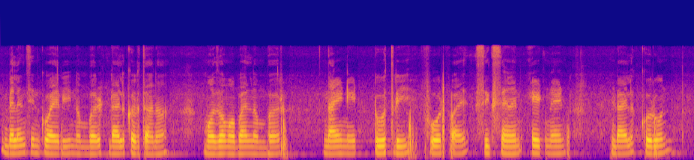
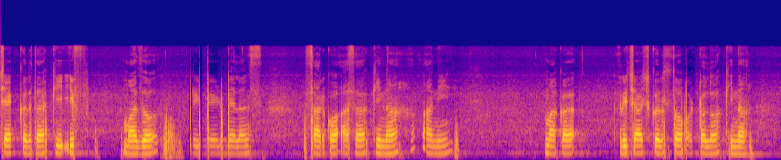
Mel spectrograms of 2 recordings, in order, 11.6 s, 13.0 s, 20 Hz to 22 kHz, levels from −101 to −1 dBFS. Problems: none marked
